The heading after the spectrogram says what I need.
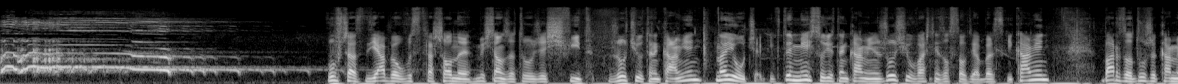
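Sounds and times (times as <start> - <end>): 
rooster crowing loudly: 0.0 - 3.5
speech: 3.3 - 11.7.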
